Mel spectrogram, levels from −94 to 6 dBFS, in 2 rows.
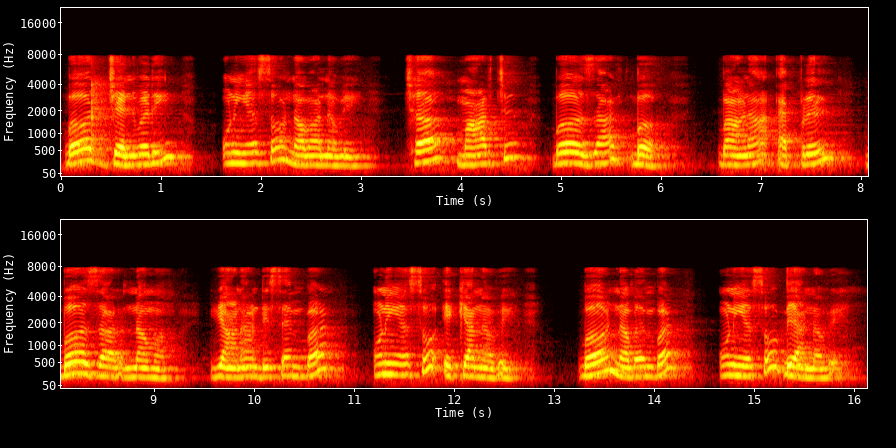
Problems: none marked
